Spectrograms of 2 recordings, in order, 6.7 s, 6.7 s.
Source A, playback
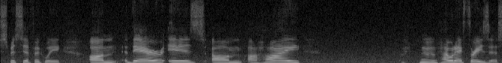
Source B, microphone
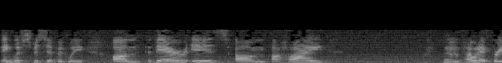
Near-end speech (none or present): none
